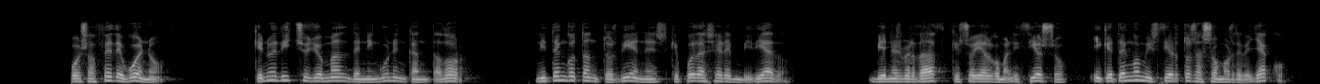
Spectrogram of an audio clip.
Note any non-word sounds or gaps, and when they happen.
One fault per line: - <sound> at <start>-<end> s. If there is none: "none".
none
